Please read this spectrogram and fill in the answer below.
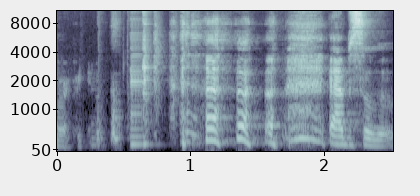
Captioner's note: laughs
